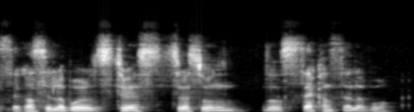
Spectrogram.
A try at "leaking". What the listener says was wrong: Uh, um, the stress falls on the first, no, no, no, leaking, uh, leaking, first syllable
